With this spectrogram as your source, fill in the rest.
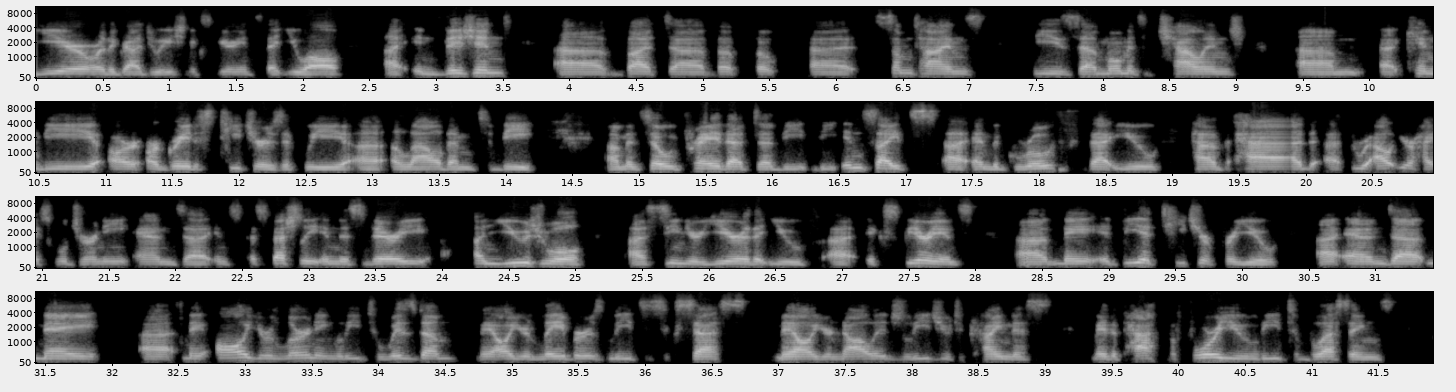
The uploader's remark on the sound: Recorded at Temple Beth-El’s virtual Shabbat morning gathering on June 6, 2020.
